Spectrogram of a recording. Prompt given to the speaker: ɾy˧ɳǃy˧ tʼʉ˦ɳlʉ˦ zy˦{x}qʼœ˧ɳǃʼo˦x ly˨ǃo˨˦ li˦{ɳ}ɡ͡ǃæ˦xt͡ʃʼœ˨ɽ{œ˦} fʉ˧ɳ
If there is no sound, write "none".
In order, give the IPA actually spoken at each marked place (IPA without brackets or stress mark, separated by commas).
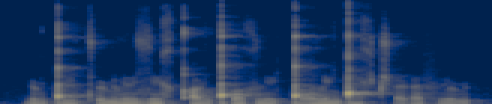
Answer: x, ɳ, œ˦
